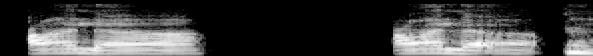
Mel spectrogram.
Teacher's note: زبر آدھی اور کھڑی زبر ایک الف لمبی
